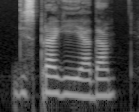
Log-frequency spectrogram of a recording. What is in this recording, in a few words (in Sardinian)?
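"dispraghiat", female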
